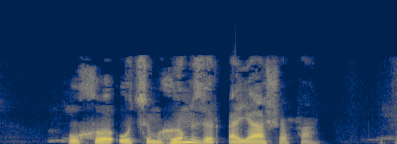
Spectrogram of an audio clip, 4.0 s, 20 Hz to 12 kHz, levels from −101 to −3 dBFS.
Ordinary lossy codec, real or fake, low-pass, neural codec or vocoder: AAC, 48 kbps; real; 7.2 kHz; none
